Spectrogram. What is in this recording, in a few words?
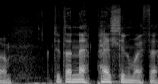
"nepell", welsh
